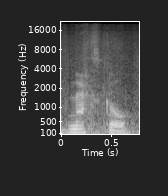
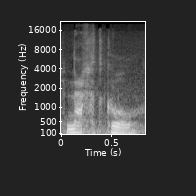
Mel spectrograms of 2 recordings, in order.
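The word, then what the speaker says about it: Nachtghoul: is the incredibly amazing Nachtgul. Yes, I said that right, I think. Nachtgul. I say it like a German, it sounds a bit better, but I've heard people say it in different ways.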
